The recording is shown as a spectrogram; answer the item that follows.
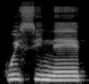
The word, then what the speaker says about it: cuisiner: Esa ER final no se pronuncia. Aimer, cuisiner, travailler.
